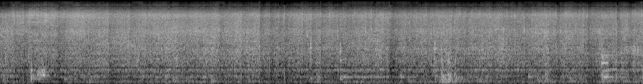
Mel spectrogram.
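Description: Tomatoes sautéing in a pan with garlic, onion and ginger for a sardine dish, a steady close sizzle and hiss throughout with occasional scraping stirs, no voices.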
